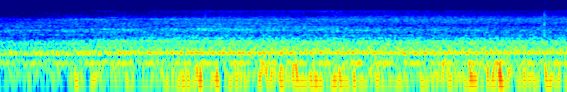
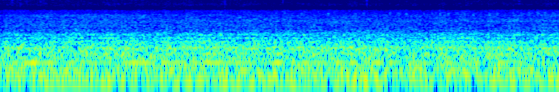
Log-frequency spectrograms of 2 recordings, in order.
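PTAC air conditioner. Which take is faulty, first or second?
first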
